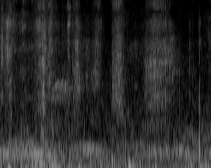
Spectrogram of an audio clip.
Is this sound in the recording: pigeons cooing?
yes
